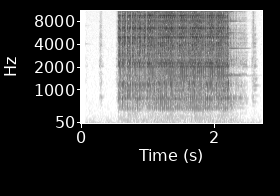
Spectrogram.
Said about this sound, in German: Es ist Montag, 6:45. Herr Schmidt macht den Wecker aus.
